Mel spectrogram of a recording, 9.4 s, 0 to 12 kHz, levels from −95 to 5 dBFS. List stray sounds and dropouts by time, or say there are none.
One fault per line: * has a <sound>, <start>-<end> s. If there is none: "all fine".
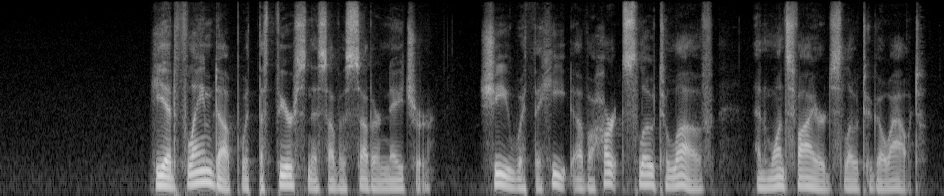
all fine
